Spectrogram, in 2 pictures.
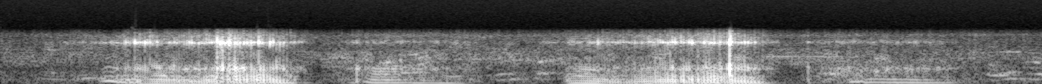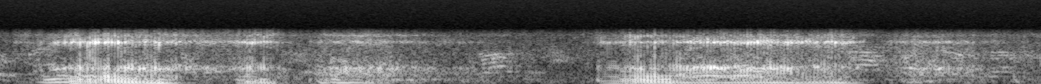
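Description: Loud rattling snores on each breath, about four over ten seconds, with quieter exhalations between: ordinary snoring.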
